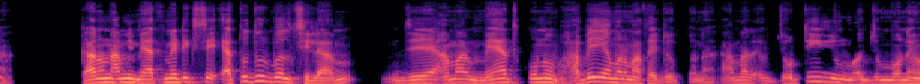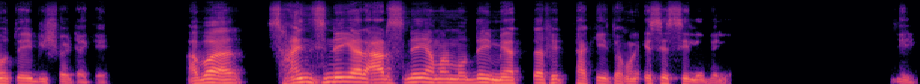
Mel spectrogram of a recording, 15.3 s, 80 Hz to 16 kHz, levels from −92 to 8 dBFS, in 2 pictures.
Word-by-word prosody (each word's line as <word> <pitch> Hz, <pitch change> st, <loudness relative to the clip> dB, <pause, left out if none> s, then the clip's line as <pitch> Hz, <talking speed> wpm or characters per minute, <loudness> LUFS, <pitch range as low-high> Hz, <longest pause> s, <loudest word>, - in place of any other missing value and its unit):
না। -, -, -9 dB, 0.7 s
কারণ 165 Hz, +3 st, +6 dB
আমি 165 Hz, 0 st, +6 dB
ম্যাথমেটিক্সে 170 Hz, +5 st, +2 dB, 0.2 s
এত -, -, -13 dB
দুর্বল 190 Hz, -6 st, +3 dB
ছিলাম, 120 Hz, -4 st, +1 dB, 0.6 s
যে 140 Hz, -, +2 dB, 0.2 s
আমার 155 Hz, +1 st, 0 dB
ম্যাথ 160 Hz, +5 st, +2 dB
কোনোভাবেই 165 Hz, +1 st, +2 dB
আমার 155 Hz, -2 st, +1 dB
মাথায় 120 Hz, -3 st, -2 dB
ঢুকতো 100 Hz, -2 st, -8 dB
না। 85 Hz, -, -9 dB, 0.2 s
আমার 130 Hz, +2 st, -3 dB
আ -, -, -6 dB
জটিল 195 Hz, +6 st, -4 dB, 0.2 s
ম -, -, -1 dB, 0.2 s
য -, -, -8 dB, 0.2 s
মনে 130 Hz, -2 st, 0 dB
হত 115 Hz, -, -3 dB
এই 110 Hz, -, 0 dB
বিষয়টাকে। 85 Hz, -6 st, -10 dB, 0.8 s
আবার 145 Hz, +1 st, +4 dB, 0.4 s
সায়েন্স 170 Hz, +3 st, +1 dB
নেই 190 Hz, 0 st, +4 dB
আর 175 Hz, -, +4 dB
আর্টস 145 Hz, -4 st, -1 dB
নেই, 180 Hz, +1 st, +4 dB
আমার 155 Hz, 0 st, -1 dB
মধ্যেই 145 Hz, +2 st, 0 dB
ম্যাথটা 130 Hz, +2 st, -2 dB
ফেদ 150 Hz, -2 st, -4 dB
থাকেই 115 Hz, 0 st, -4 dB
তখন 105 Hz, -1 st, -5 dB
এসএসসি 115 Hz, -1 st, -3 dB
লেভেলে। 90 Hz, -, -9 dB, 1.4 s
জি। -, -, -9 dB
145 Hz, 155 wpm, -21 LUFS, 120-170 Hz, 1.4 s, কারণ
